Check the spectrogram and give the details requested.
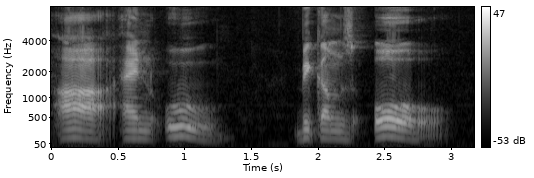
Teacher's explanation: ah and ooh together becomes o a different sound emerges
